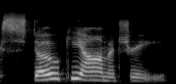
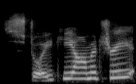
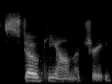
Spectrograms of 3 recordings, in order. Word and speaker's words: stoichiometry: little pronunciation guide so we say it like Stoichiometry some people pronounce it Stoichiometry and we still accept those people as okay but I prefer to pronounce it as Stoichiometry so Stoichiometry that's what we're covering that is the new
